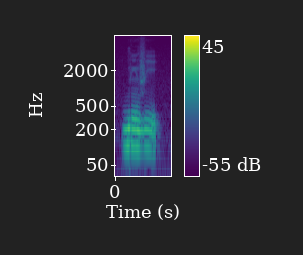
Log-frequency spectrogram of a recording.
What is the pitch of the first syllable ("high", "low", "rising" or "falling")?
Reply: low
